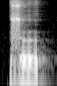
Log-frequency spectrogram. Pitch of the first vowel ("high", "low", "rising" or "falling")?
low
